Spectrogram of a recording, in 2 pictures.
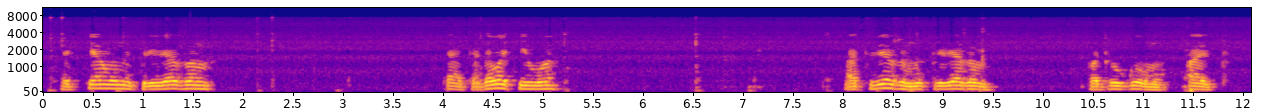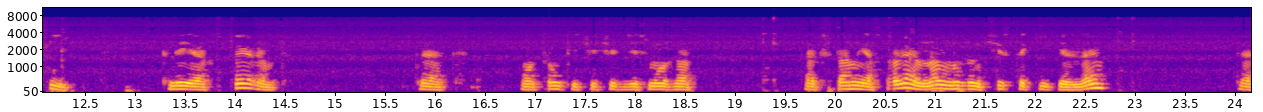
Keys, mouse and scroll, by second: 0.0 click, 0.8-1.2 middle drag, 2.0 click, 3.1-4.3 middle drag, 5.4-6.8 drag, 7.0 middle click, 8.7-9.1 shift+middle drag, 11.9 alt+p, 19.2 click, 20.0-20.5 shift+middle drag, 22.6 click.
